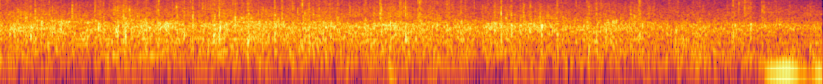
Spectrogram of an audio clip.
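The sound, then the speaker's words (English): A room full of people claps steadily after being shown a picture of an awkward teenage boy during a presentation, a dense wash of many hands applauding at a fairly loud, even level for a few seconds. “I love the fact there's a round of applause for showing a picture of an awkward teenage boy, but there you go.”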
